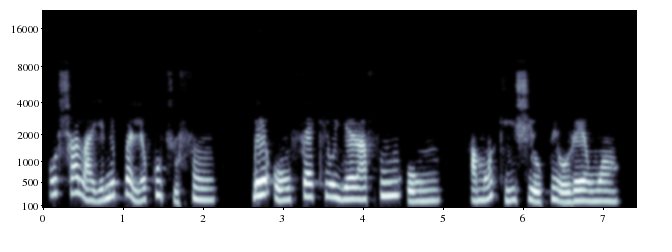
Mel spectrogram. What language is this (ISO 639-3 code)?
yor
